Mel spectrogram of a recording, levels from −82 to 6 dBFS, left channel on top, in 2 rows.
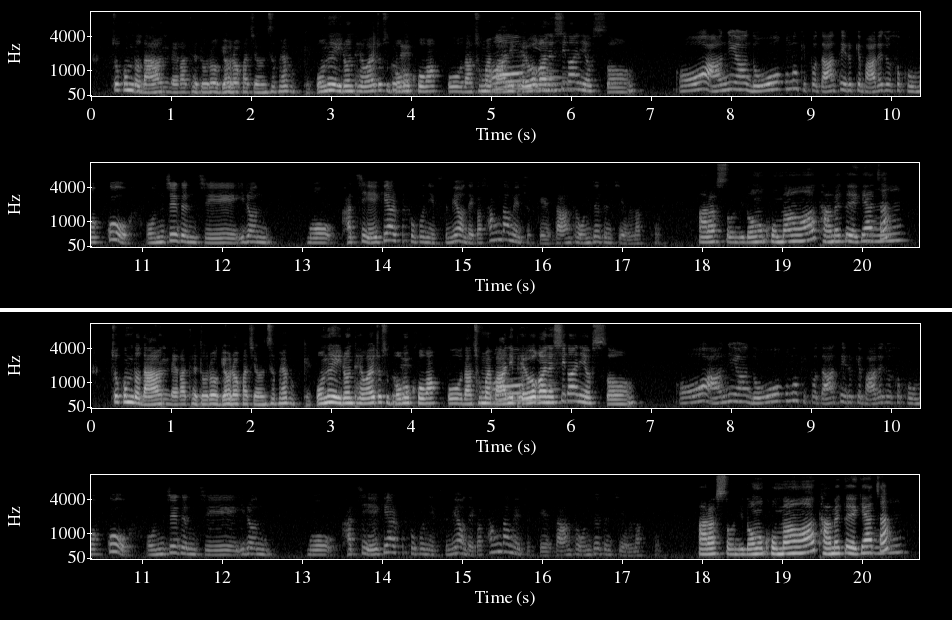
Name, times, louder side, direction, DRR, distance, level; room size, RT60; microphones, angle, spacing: voice 1, 0.3-6.8 18.0-20.4, right 6 dB, 60° right, 0.3 m, -27 dB
voice 2, 5.0-6.0 7.4-12.6 13.1-17.5 20.1-20.5, left 4 dB, 45° left, 0.6 m, -36 dB
4.3 x 2.2 x 3.7 m
head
